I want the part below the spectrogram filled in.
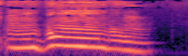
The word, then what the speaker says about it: Мбум-бум: Родом он из джунглей Мбум-бум. Ударение на 3-м слоге от конца.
